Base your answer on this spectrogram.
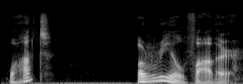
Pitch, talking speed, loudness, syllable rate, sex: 110 Hz, 100 wpm, -18 LUFS, 3.5 syllables/s, male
